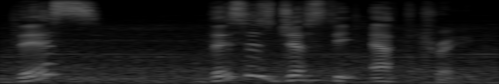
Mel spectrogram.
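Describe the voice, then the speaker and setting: A man's voice: a little high, wildly swooping pitch, slow pace, background noise, heavily acted. A man playing a bewildered, skeptical young university student in an audio drama, questioning and incredulous. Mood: puzzled, wary.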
